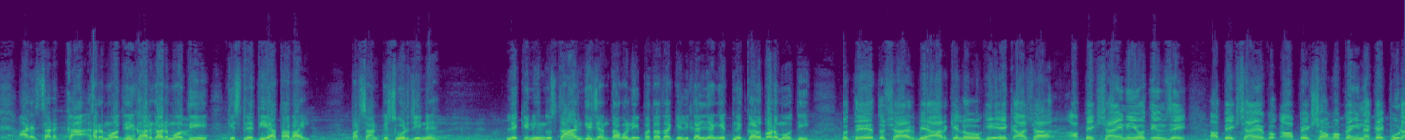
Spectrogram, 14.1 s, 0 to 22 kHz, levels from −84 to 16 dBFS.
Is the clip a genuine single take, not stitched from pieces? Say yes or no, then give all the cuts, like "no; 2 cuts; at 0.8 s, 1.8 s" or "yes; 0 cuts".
no; 2 cuts; at 0.9 s, 8.4 s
